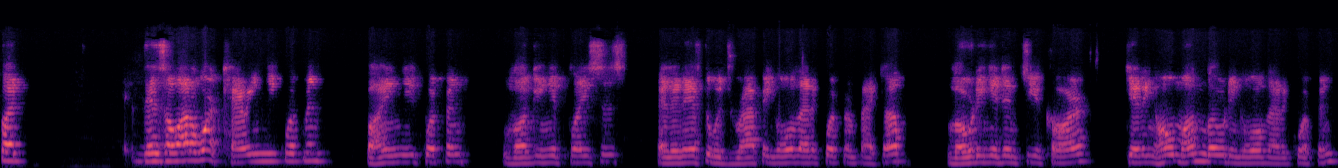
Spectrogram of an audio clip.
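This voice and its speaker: Using an ordinary speaking voice, a man talks at a moderate pace with a fairly high pitch and fairly even intonation. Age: 60s. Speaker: paranormal investigator. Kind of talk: casual chat.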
